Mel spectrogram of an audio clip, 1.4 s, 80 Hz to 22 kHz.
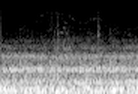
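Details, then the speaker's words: New portable diesel tent heater running in shop at 68°F, 47% humidity: steady even combustion fan roar, no surging; running normally. "see it's not too loud I can still hear the clicking but it's gotten a lot quieter this thing's going to be sick oh wow that is really hot air pumping out of there"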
